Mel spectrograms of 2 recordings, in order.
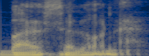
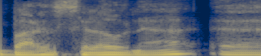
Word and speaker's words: Barcelona: So they shortened it up to Barcino, and Barcino distorted to Barcelona. By the way, we say Barcelona with an S, but it's Barcelona. That is the proper pronunciation of the city, okay?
